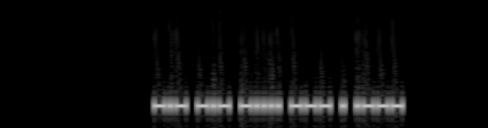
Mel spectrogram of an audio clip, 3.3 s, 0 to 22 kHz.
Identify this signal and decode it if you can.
Morse code, heard as a keyed tone, about 48 wpm, 700 Hz. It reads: KK6OEJ
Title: USA Call Signs - 3x Character Spacing - 50wpm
